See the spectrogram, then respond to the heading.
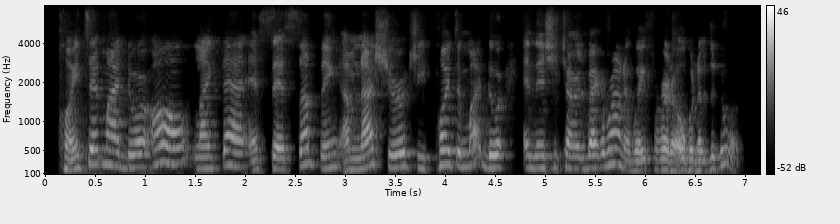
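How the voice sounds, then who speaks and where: The pitch of this woman's voice swings very widely. She moves along at a fairly quick pace. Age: 60s. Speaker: petitioner in a neighbor dispute court hearing. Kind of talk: court testimony. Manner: halting, many fillers.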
